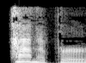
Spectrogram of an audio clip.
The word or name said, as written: hanaper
